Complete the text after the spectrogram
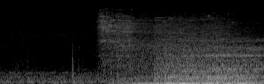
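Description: A shimmering magical burst swells with a rushing hiss.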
